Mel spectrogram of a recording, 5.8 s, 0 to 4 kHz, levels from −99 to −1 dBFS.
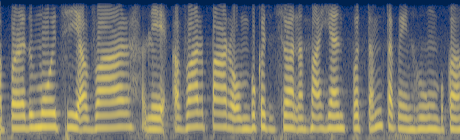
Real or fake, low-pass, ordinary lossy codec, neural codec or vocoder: real; 3.6 kHz; none; none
